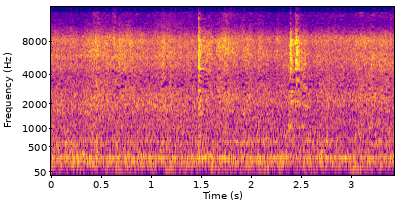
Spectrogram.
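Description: Pork adobo sa asin fries and pops in its own rendered fat, giving a steady close sizzle broken by two sharp crackling pops.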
